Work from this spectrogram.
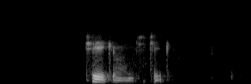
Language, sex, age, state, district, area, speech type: Dogri, male, 18-30, Jammu and Kashmir, Reasi, rural, conversation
